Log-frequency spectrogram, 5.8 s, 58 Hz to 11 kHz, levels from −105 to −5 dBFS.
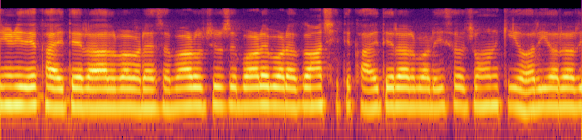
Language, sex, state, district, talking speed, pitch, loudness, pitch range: Bhojpuri, female, Uttar Pradesh, Gorakhpur, 195 wpm, 205 Hz, -13 LUFS, 200-210 Hz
